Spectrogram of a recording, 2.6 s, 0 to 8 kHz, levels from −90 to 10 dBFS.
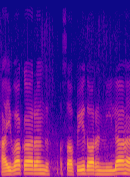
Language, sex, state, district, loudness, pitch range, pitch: Hindi, male, Jharkhand, Garhwa, -13 LUFS, 155-180 Hz, 170 Hz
